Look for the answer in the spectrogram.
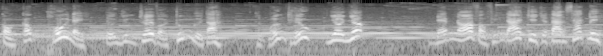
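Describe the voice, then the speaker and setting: A man's voice: high voice, big pitch swings, fast, music in the background. A man voicing an arrogant, bullying young prince with a mocking manner in a cartoon. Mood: scornful. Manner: mocking, scornful.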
